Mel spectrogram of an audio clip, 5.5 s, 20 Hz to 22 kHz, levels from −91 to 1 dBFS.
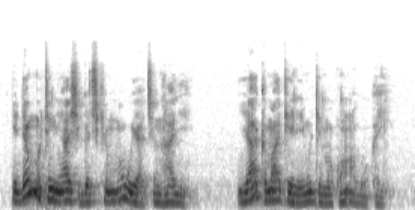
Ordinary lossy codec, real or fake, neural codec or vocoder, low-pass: none; fake; vocoder, 24 kHz, 100 mel bands, Vocos; 10.8 kHz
